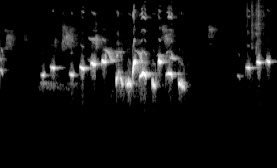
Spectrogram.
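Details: White-rumped shama song used as an afternoon lure to make young and fledgling shamas answer and sing. A rapid, varied run of clear whistled notes jumps up and down in pitch, pauses, then resumes with a few bright repeated whistles.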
